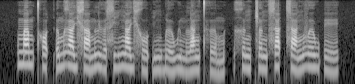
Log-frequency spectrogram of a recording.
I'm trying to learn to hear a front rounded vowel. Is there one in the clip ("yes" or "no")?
no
